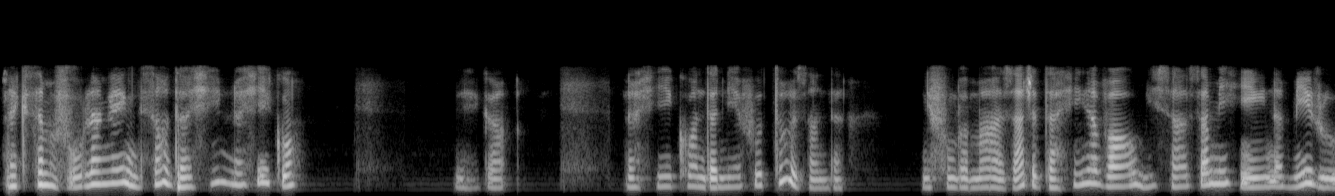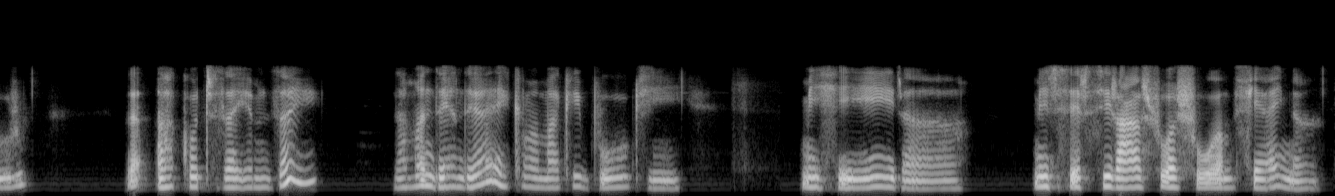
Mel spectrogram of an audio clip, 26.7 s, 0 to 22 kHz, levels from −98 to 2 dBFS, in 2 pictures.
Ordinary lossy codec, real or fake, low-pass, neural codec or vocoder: none; fake; 5.4 kHz; vocoder, 44.1 kHz, 128 mel bands every 512 samples, BigVGAN v2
